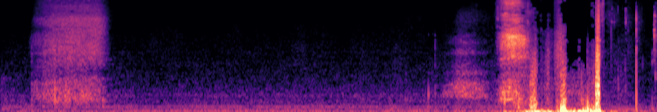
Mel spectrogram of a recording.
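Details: A brief sharp inhalation, then a forceful sneeze and a few short snuffling breaths in a quiet room from a person filming on a sick day, who then blows his nose; a sneeze.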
